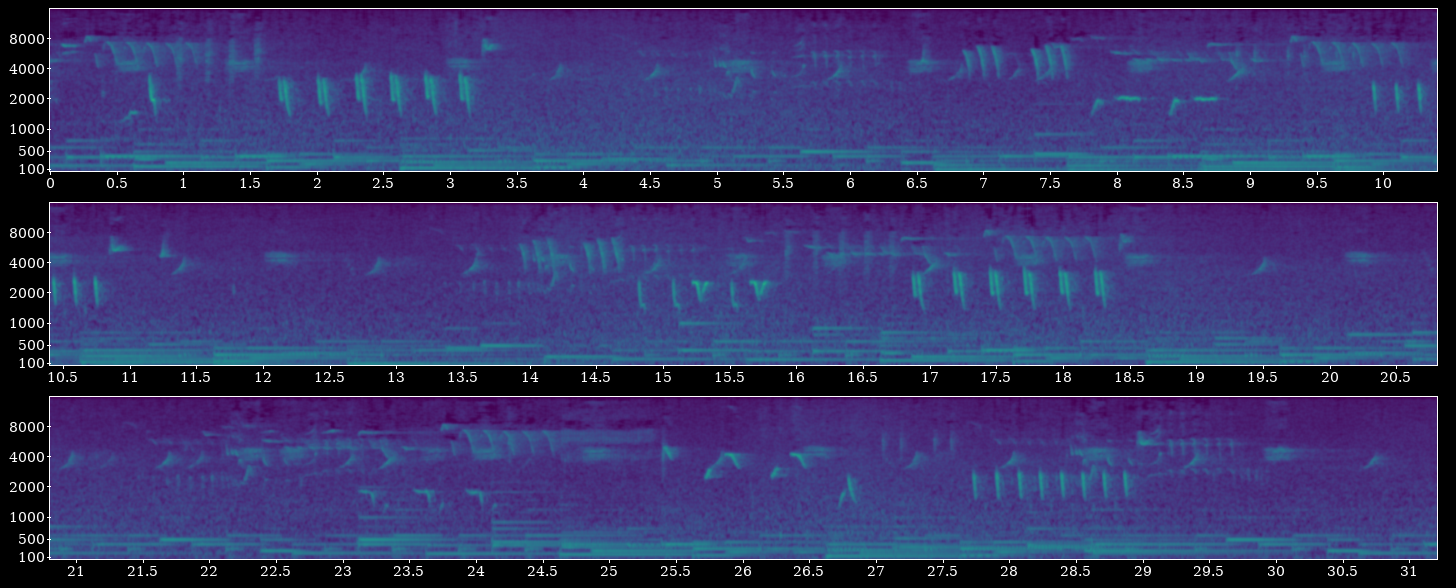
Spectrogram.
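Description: Slow background music of held, stepping chords, with birdsong over it: bursts of rapid chirps and trills that recur every few seconds.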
